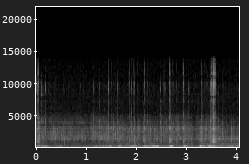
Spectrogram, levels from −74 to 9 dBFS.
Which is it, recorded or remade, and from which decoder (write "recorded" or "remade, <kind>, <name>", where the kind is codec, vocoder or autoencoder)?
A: recorded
